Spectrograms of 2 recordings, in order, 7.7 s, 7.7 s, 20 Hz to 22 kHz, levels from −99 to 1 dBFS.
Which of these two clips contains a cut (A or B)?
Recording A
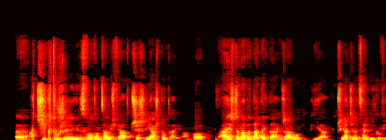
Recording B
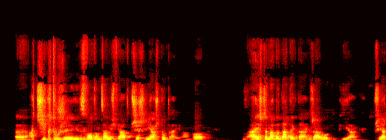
A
